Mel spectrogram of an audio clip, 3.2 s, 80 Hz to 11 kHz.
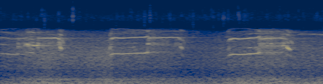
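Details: Bald eagle pair at the U.S. Steel nest incubating two eggs, recorded 05/03/2024, with a furry animal carcass brought for the female; three bursts of high, thin whistled notes over a steady low rumble of wind.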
